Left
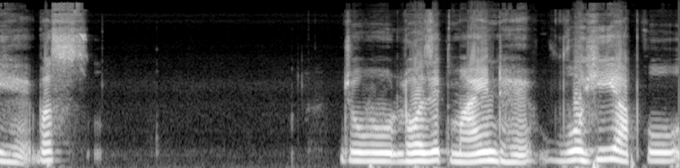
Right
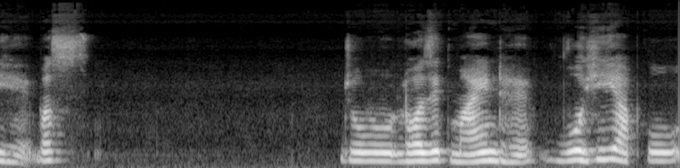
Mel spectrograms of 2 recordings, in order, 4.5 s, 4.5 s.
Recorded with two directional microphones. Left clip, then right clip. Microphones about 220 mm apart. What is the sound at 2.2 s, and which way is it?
Speech, 55° left (ahead or behind).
